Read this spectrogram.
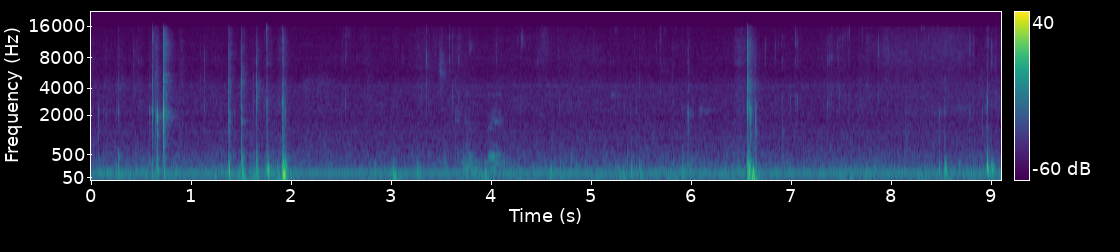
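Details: Blue, a Yorkshire Terrier puppy, crunches a dried bunny ear in sharp, irregular bursts over a low steady hum.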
